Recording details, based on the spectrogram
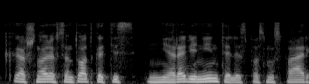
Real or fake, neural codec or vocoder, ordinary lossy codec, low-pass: real; none; AAC, 64 kbps; 7.2 kHz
